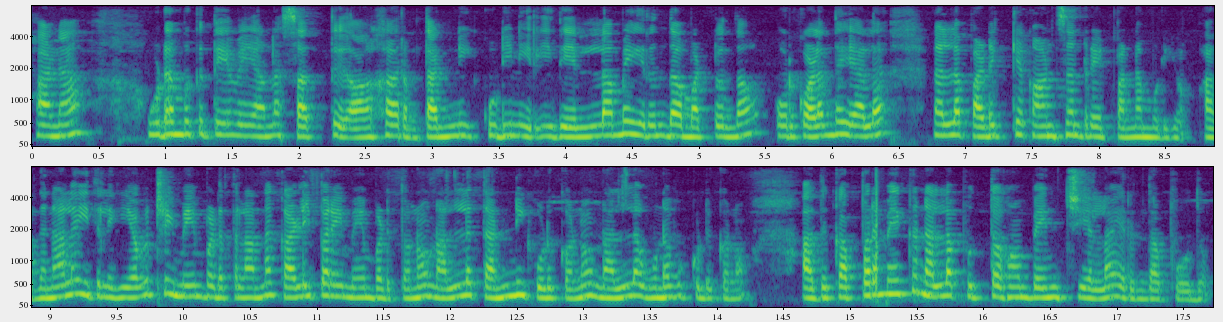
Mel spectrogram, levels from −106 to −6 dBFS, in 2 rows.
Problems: constant background noise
